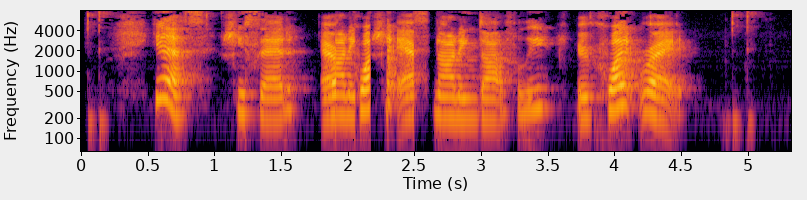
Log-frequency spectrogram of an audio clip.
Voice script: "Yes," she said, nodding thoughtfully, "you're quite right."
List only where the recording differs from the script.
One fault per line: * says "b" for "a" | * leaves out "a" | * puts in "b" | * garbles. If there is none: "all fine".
* garbles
